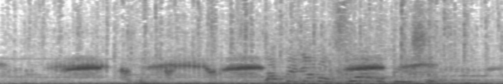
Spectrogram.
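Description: A toad croaks in a rapid series of short, buzzy calls, one after another over a few seconds, fairly loud against a steady low background rumble.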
